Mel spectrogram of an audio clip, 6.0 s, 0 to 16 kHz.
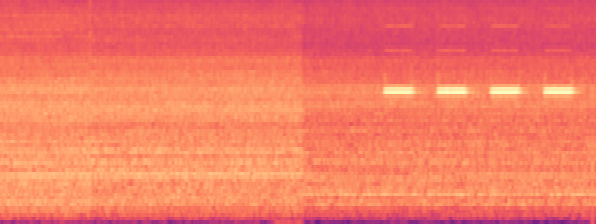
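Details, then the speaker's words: APC UPS (XL version with three fans including a 120 mm) in a DIY 48 V powerwall, at switch-on: loud fan rush, then a high alarm beep repeating about twice a second. "I know that sound beeping has got to go right now"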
